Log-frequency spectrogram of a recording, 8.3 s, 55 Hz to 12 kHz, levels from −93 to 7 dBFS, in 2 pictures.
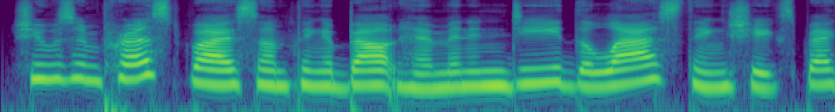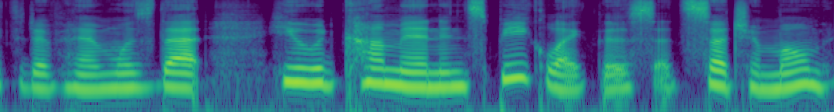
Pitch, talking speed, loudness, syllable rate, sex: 205 Hz, 215 wpm, -19 LUFS, 4.8 syllables/s, female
